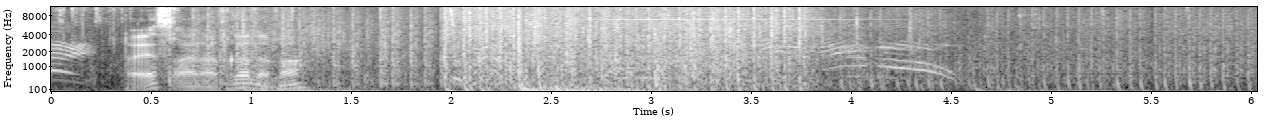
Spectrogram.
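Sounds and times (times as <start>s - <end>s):
speech: 0.5s - 2.3s
submachine gun firing in a video game: 2.0s - 4.3s.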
